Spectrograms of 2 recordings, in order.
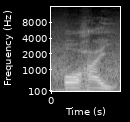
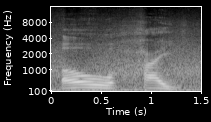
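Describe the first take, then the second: First: The o stays pure with the mouth unchanged. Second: The o closes and glides toward a w. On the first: The speaker calls it right. "make sure you keep your mouth in the same position before moving on" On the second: The speaker calls it wrong. "instead of ohai"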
